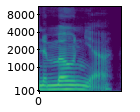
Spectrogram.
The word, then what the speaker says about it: pneumonia: Words like pneumatic and pneumonia. They came through Latin from the Greek word for wind or breath. Modern French speakers still pronounce the initial P, but English speakers abandon it.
